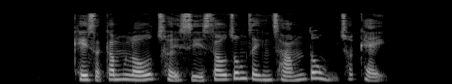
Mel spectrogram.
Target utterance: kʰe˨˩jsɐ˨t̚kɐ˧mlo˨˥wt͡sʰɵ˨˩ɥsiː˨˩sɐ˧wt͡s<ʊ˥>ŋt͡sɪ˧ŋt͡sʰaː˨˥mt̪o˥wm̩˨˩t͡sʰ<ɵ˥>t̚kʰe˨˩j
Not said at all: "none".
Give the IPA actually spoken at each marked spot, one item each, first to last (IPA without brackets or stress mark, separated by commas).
ʊ˥, ɵ˥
